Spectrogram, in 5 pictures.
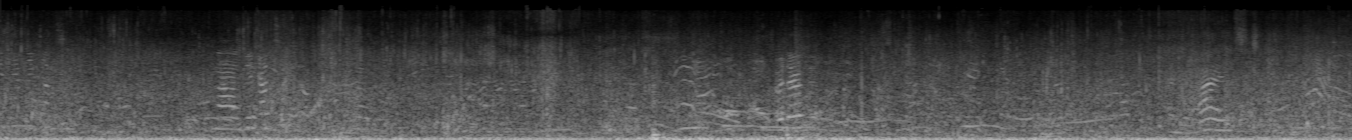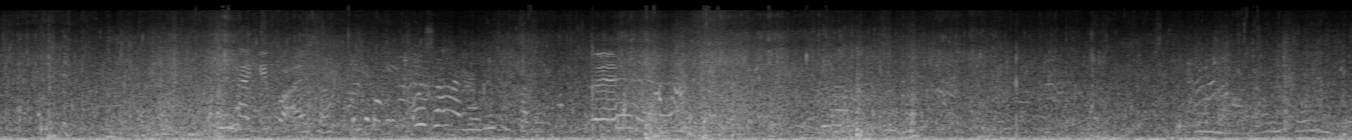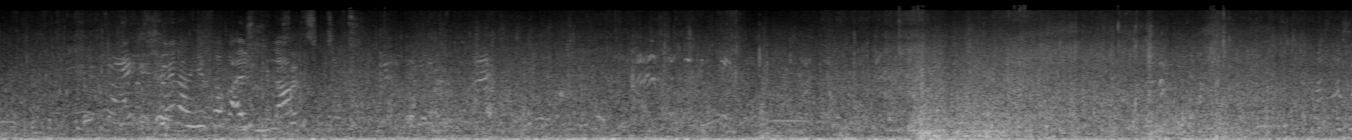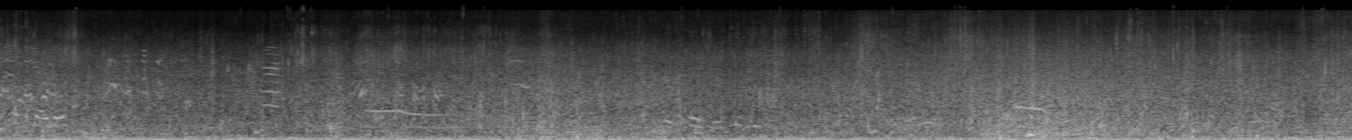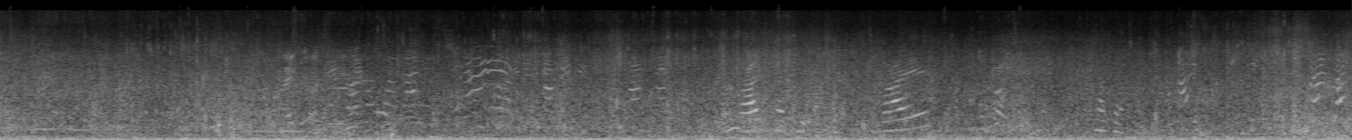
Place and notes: german speaking young ladies - try to catch photo with RA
